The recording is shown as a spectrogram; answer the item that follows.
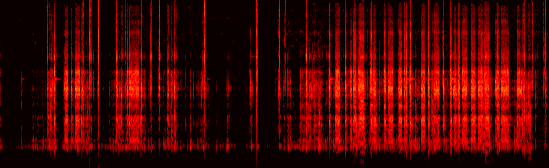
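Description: Faint rustling and scraping of a leather seat cover being handled and fed at an industrial sewing machine, with scattered light clicks that grow denser over the last few seconds, over a faint steady hum.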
